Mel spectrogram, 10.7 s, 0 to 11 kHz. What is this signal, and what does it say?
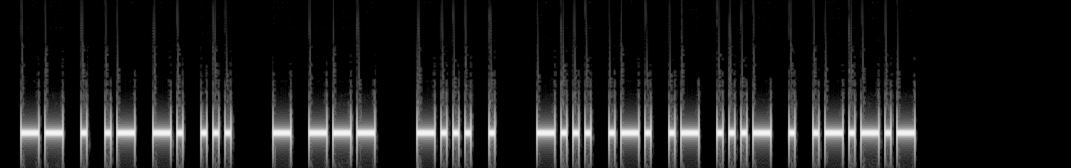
Morse code, heard as a keyed tone, about 20 wpm, 700 Hz. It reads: MEANS TO BE BRAVE.
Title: Sentences with 5-Word Phrases - Spoken Beginning - 20wpm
